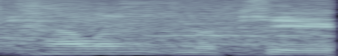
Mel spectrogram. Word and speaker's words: Callum McHugh: Today, we're joined by Callum McHugh. You got the pronunciation right.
